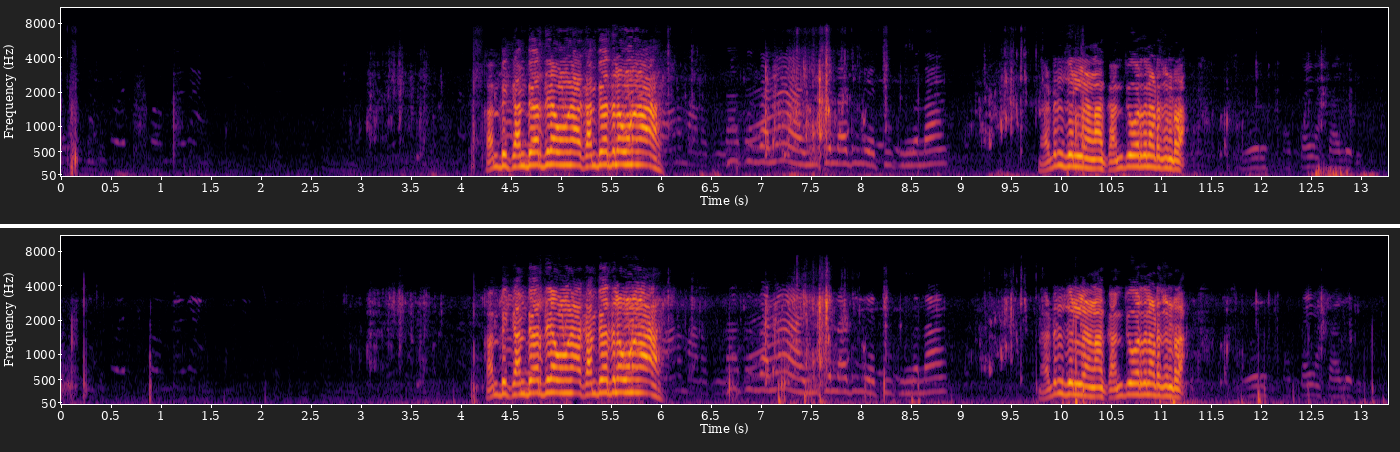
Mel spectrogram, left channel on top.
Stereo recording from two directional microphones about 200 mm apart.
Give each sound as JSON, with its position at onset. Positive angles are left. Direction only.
{"t": 3.1, "sound": "boat", "side_deg": 10}
{"t": 4.2, "sound": "a man's voice", "side_deg": 60}
{"t": 7.0, "sound": "splash", "side_deg": 15}
{"t": 7.5, "sound": "a sound", "side_deg": 0}
{"t": 8.1, "sound": "speech", "side_deg": 15}
{"t": 9.8, "sound": "a man's voice", "side_deg": 70}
